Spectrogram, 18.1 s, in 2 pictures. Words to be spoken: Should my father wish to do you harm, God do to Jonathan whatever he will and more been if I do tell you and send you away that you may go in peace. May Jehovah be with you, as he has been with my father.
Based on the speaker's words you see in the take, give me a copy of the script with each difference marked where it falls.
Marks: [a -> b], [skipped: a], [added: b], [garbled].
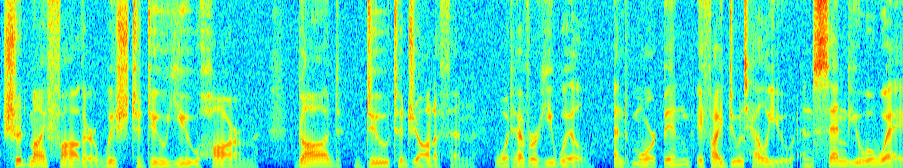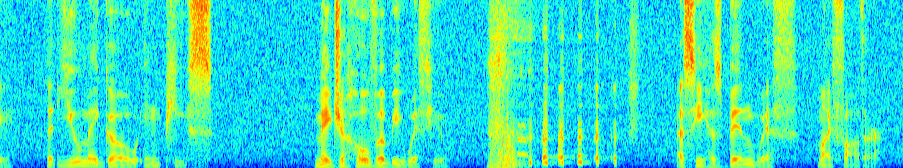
Should my father wish to do you harm, God do to Jonathan whatever he will and more been if I do tell you and send you away that you may go in peace. May Jehovah be with you, as he has been with my father.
